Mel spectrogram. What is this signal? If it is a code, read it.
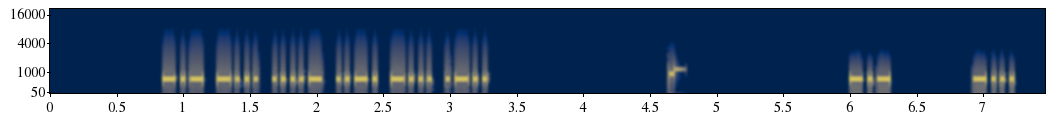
Morse code, heard as a keyed tone, about 36 wpm, spaced as for 27 wpm, 700 Hz. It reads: KB4FBL KB
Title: USA Call Signs - 6 Characters - 6x Character Spacing - 35wpm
